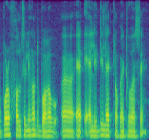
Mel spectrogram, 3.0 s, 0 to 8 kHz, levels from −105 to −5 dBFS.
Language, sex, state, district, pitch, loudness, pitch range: Assamese, male, Assam, Sonitpur, 105 Hz, -19 LUFS, 100-110 Hz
